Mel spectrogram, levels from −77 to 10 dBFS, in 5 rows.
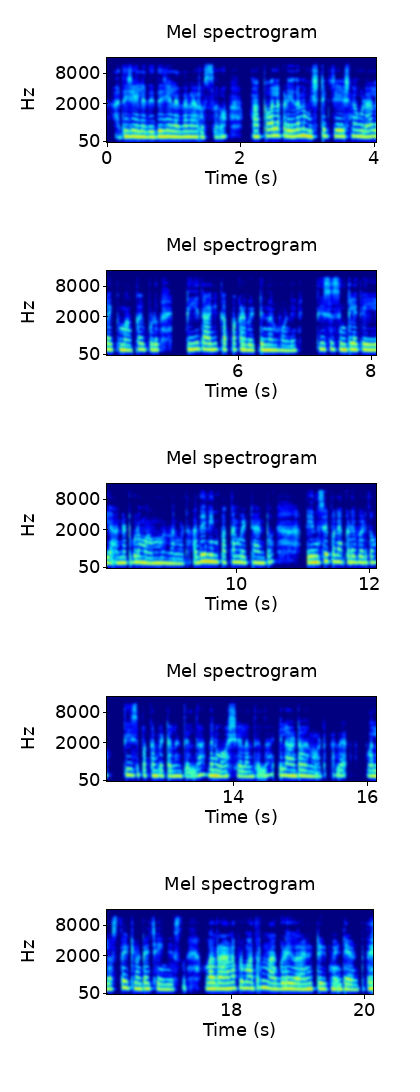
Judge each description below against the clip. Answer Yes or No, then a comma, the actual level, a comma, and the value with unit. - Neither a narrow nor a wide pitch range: No, narrow, 1.9 semitones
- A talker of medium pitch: No, high, 245 Hz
